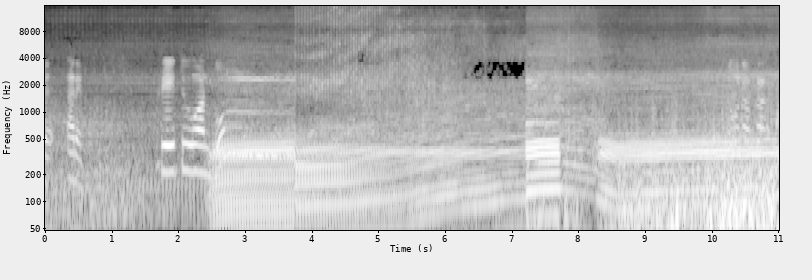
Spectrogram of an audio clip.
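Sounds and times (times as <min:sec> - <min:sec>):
small motorcycle engine accelerating: 0:02.4 - 0:11.0.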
